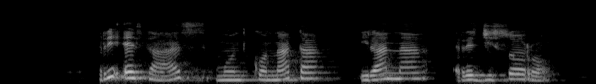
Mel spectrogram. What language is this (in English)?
Esperanto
